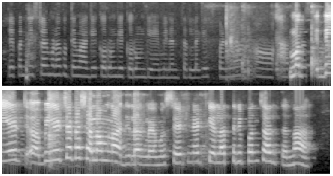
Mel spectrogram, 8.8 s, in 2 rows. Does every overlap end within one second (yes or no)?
no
